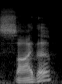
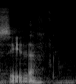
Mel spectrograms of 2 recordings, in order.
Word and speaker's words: Seither: He also pronounces it Seither, which might be correct, but I played Final Fantasy VIII as a kid back in the late 90s, and I always thought it was Seither.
